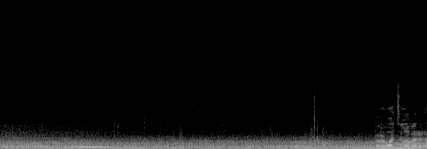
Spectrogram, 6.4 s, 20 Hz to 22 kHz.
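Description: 2011 Porsche Boxster Spyder's mid-mounted 3.4-litre flat-six heard from inside the car at a steady cruise on a winding road, over a constant rush of road and wind noise. The engine note sags a little, then rises gently near the end as the car picks up speed.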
